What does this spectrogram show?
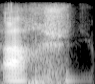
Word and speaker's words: Arch: Comme dans Arc, et pas comme dans Arc ou comme Archangel, ok. Très bien. Et bah voilà, on va prononcer ça Arch.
